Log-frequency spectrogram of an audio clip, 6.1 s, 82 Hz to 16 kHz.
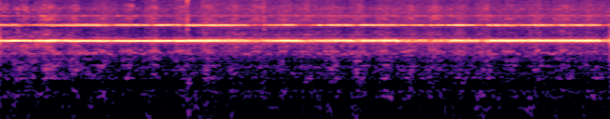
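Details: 2007 BMW X3 3.0 running with a steady, piercing high whistle from a vacuum leak; pulling the valve cover cap stopped it, so the valve cover was cracked and is being replaced.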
